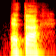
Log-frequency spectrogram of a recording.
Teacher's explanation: a lot of S's, it seems, internally turn almost to an H.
